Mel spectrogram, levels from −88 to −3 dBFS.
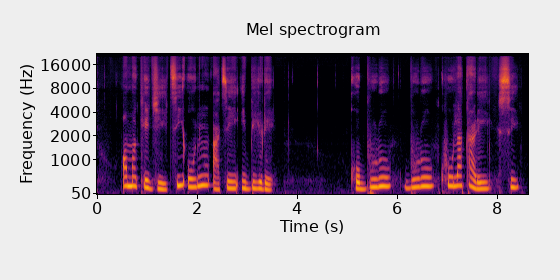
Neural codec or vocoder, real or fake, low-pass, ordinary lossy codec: autoencoder, 48 kHz, 128 numbers a frame, DAC-VAE, trained on Japanese speech; fake; none; none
